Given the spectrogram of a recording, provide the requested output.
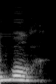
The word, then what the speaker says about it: бог: А ведь нужно вспомнить, что в слове «бог», например, пишется буква «г», а звук «х».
